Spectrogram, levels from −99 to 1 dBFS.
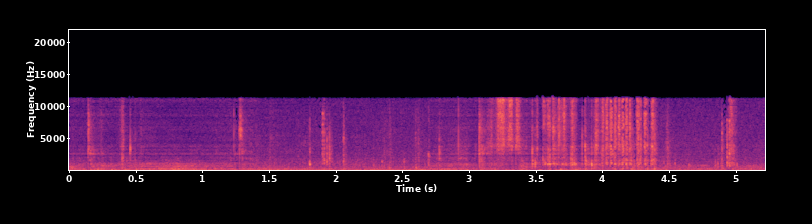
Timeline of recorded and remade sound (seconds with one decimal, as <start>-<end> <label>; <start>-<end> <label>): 0.0-1.4 remade; 1.4-2.7 recorded; 2.7-4.0 remade; 4.0-5.2 recorded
